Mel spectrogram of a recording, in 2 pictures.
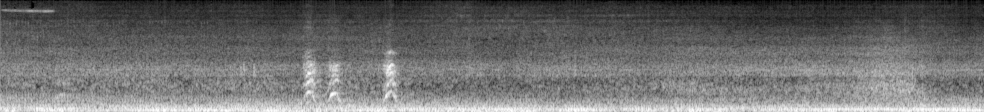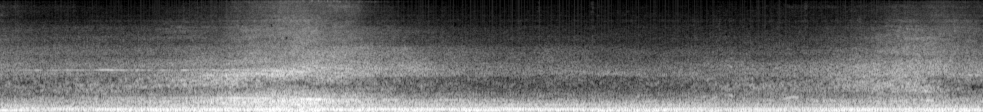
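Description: Cars and vans pass by on a nearby road.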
